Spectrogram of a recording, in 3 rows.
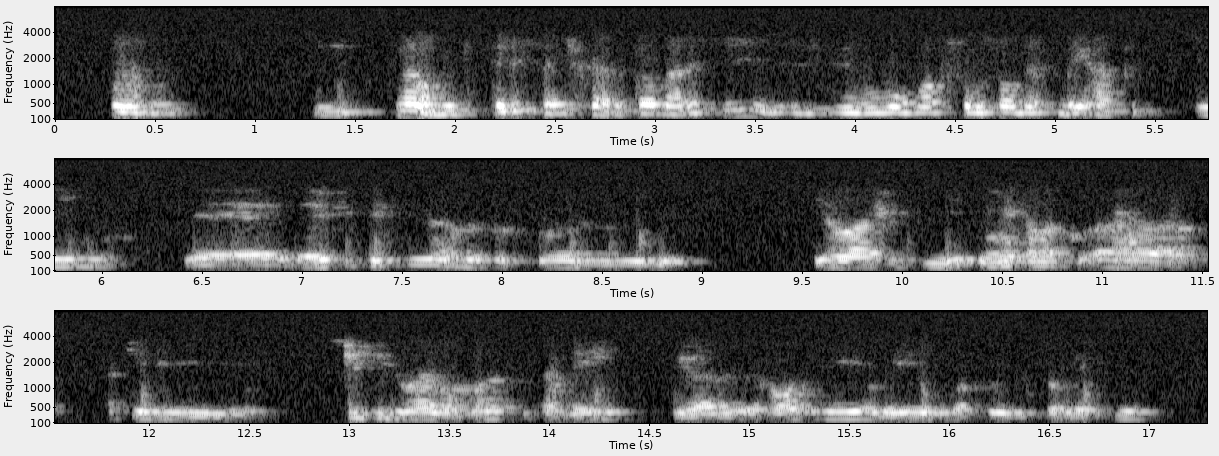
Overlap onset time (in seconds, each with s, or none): none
